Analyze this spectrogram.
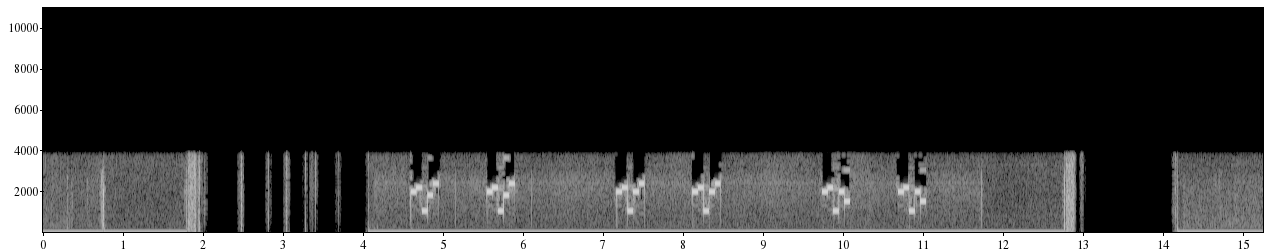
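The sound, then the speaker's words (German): Fire brigade radio pager alert tones during a pager test for the Weimar professional fire brigade and all volunteer fire brigades of the city of Weimar: six short bursts of stepped electronic tones in three tight pairs, sounding over a thin radio hiss after a few sharp clicks and static crackles. “Überprüfung, Funkmeldeempfänger für die Berufsfeuerwehr Weimar und alle freiwilligen Feuerwehren der Stadt Weimar.”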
